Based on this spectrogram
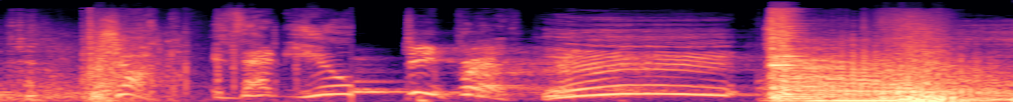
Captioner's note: gasps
